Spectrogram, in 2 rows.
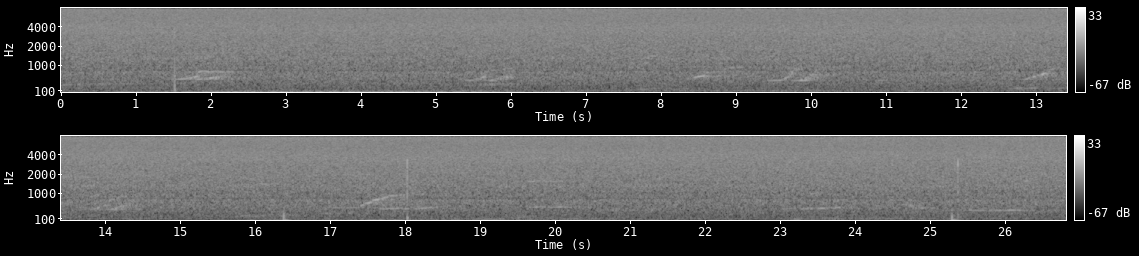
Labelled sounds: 17.6	17.9	humpback whale, 0.80 to 0.96 kHz

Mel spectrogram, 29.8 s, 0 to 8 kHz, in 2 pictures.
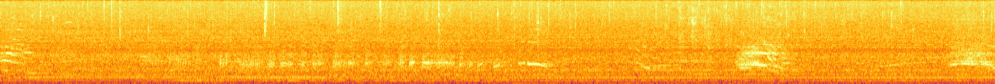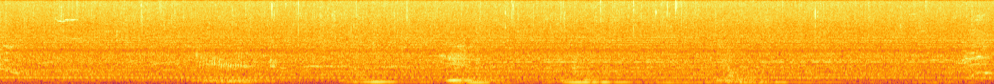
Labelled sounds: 0.0	0.5	humpback whale, 0.94 to 1.5 kHz
11.1	11.6	humpback whale, 0.78 to 1.5 kHz
14.4	14.6	humpback whale, 1.0 to 1.3 kHz
15.8	16.1	humpback whale, 3.8 to 4.2 kHz
29.4	29.7	humpback whale, 0.78 to 0.97 kHz

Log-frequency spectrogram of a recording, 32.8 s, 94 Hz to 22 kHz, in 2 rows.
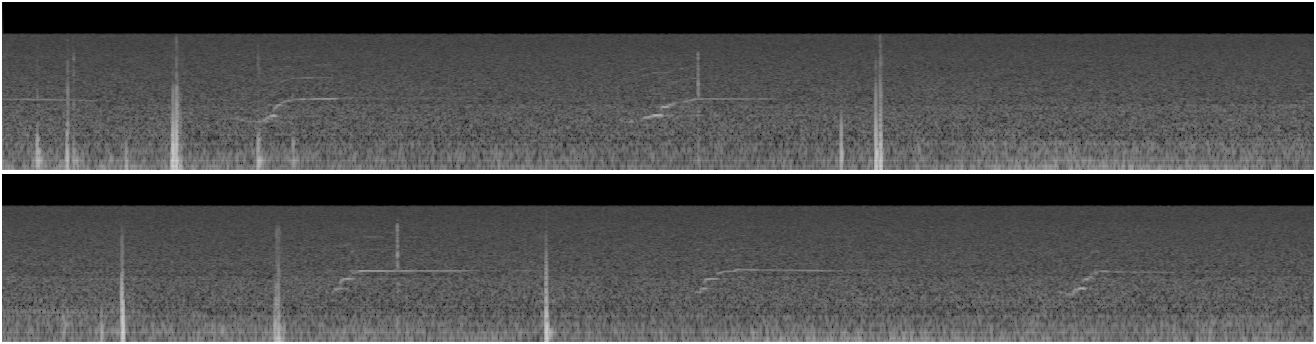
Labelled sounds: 3.4	4.2	humpback whale, 0.80 to 1.1 kHz
8.5	9.0	humpback whale, 0.83 to 0.99 kHz
20.8	21.3	humpback whale, 0.86 to 1.0 kHz
25.3	25.9	humpback whale, 0.83 to 1.1 kHz
30.0	30.3	humpback whale, 0.80 to 0.99 kHz

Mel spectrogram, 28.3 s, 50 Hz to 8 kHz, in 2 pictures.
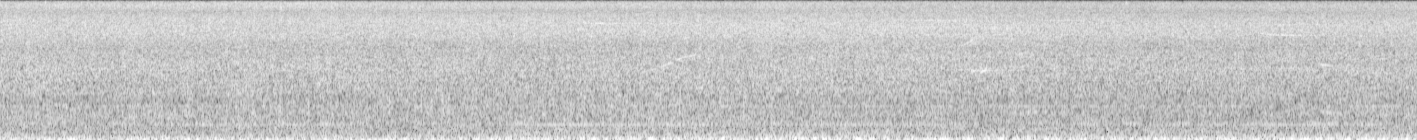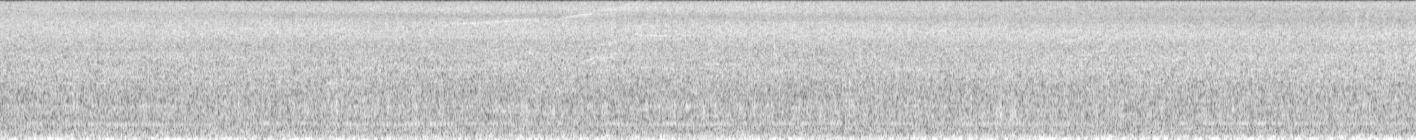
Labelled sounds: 19.7	20.4	killer whale, southern resident, 5.2 to 6.5 kHz

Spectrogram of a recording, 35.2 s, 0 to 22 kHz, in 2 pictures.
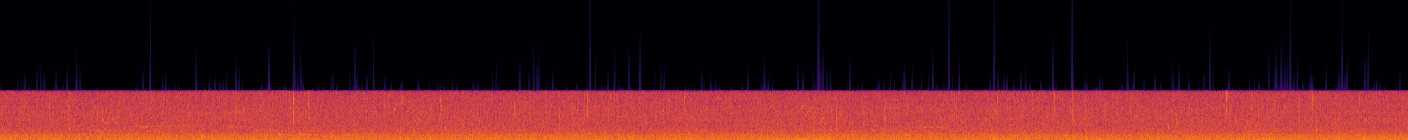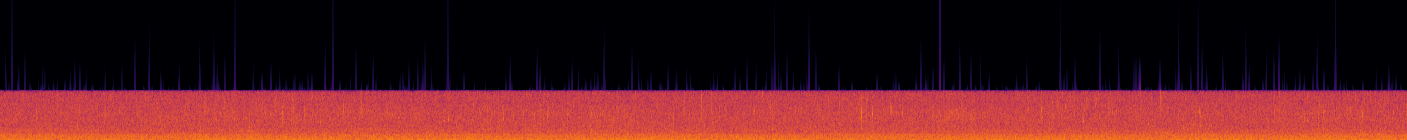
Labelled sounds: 11.5	11.8	killer whale, 2.0 to 2.2 kHz

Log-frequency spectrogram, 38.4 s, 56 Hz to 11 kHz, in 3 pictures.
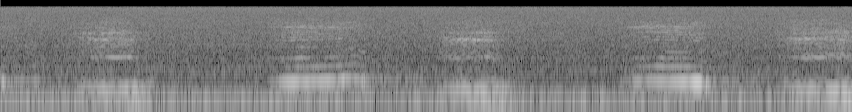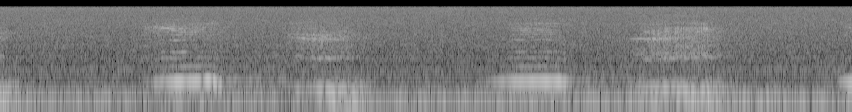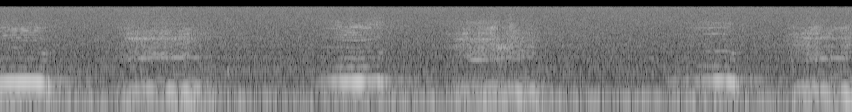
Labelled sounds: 1.3	2.0	humpback whale, 1.6 to 2.6 kHz
4.8	7.4	humpback whale, 1.4 to 3.8 kHz
9.4	10.3	humpback whale, 0.93 to 3.2 kHz
11.8	12.2	humpback whale, 1.6 to 1.9 kHz
14.9	15.8	humpback whale, 0.90 to 3.2 kHz
17.2	17.6	humpback whale, 1.5 to 1.9 kHz
20.4	21.1	humpback whale, 2.6 to 3.7 kHz
22.2	22.8	humpback whale, 1.6 to 1.8 kHz
25.5	26.1	humpback whale, 2.0 to 3.1 kHz
27.4	28.0	humpback whale, 1.7 to 1.9 kHz
30.4	31.2	humpback whale, 1.6 to 3.3 kHz
33.0	33.2	humpback whale, 1.1 to 1.4 kHz
35.9	36.5	humpback whale, 2.1 to 3.0 kHz
37.5	37.8	humpback whale, 1.7 to 1.9 kHz

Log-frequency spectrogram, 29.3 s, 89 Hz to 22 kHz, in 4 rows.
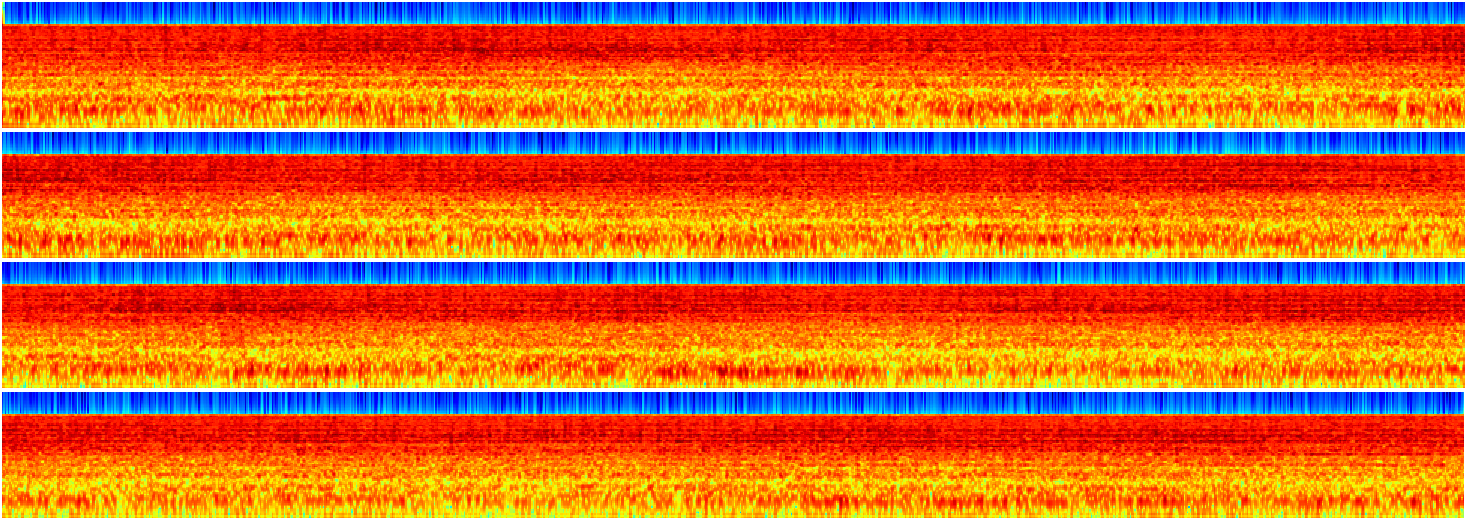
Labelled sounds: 29.0	29.2	vessel noise, 2.0 to 2.1 kHz

